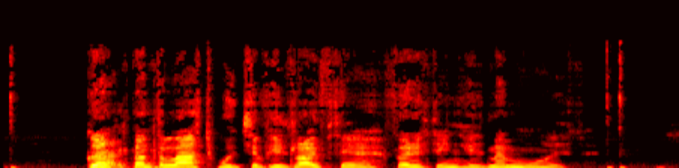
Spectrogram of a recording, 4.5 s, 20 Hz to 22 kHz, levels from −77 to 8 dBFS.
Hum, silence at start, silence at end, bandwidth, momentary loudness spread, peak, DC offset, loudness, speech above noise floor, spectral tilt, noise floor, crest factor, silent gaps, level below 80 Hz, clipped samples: none; 0.05 s; 0.35 s; 16.5 kHz; 10 LU; -2 dBFS; under 0.1%; -20 LUFS; 30 dB; -5.5 dB/octave; -49 dBFS; 20 dB; none; -56 dBFS; under 0.1%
